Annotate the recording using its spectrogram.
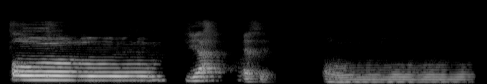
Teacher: बहुत देर तक उच्चारण किया, इसलिए इनको बोलते हैं प्लुत स्वर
